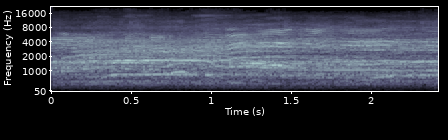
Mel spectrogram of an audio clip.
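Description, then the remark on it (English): A large crowd shouts and whoops together, making Lion King noises, in a loud, continuous roar of overlapping voices that goes on without a break for a few seconds. “I'm not hearing enough Lion King noises in here.”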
